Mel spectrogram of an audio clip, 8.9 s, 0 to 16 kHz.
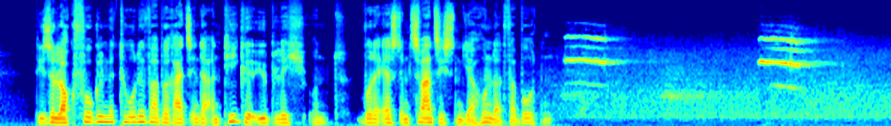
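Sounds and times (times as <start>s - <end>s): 
speech: 0.4s - 5.9s
shrill wavering owl screeches: 5.6s - 8.6s.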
